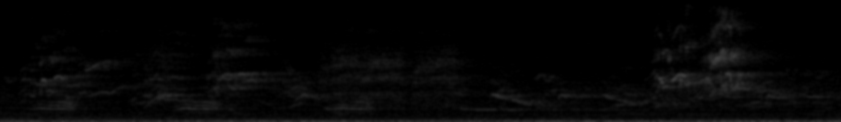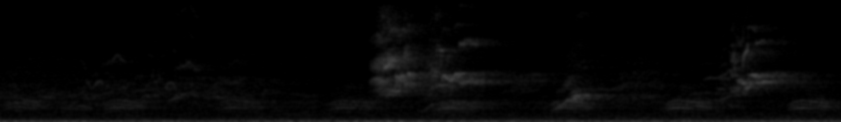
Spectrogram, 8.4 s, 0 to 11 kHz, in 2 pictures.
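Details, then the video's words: A group of lorikeets gives rapid, piercing chirps and rasping screeches in clustered bursts. Some brief slurred whistles are mixed in, and a low outdoor rumble runs underneath throughout. "360 VR sounds of lorikeets"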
